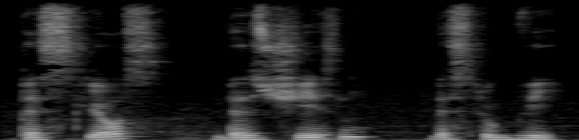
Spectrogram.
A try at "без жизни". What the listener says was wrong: Без жизни. Alors, là, il y a plusieurs problèmes. Après le G, quand tu as un I, tu dois le prononcer comme si c'était un U. Donc, c'est pas жизни, mais c'est жизни. Жизни.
